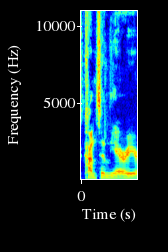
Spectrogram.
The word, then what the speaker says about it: consigliere: Yeah, his consigliere, or whatever.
